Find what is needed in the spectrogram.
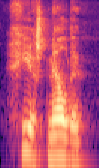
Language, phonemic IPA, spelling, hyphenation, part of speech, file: Dutch, /ˈɣirstˌmɛl.də/, gierstmelde, gierst‧mel‧de, noun, Nl-gierstmelde.ogg
- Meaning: quinoa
